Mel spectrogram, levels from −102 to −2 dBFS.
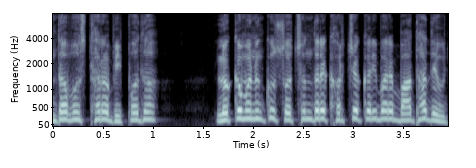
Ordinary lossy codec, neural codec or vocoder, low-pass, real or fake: none; none; none; real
